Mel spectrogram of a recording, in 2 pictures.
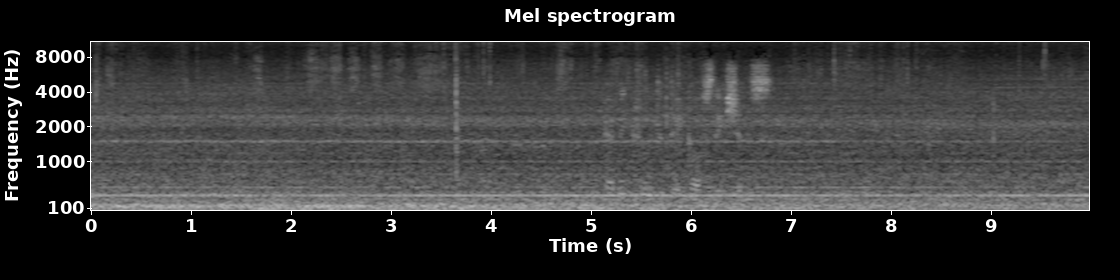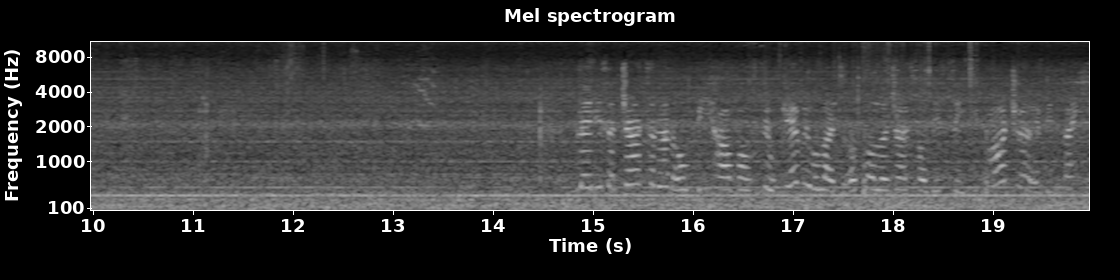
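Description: Jet engines hum loudly and steadily from inside an aircraft cabin.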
